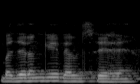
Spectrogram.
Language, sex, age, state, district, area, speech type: Hindi, male, 30-45, Uttar Pradesh, Prayagraj, urban, spontaneous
